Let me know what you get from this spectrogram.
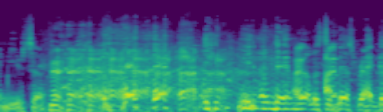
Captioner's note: audience laughs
